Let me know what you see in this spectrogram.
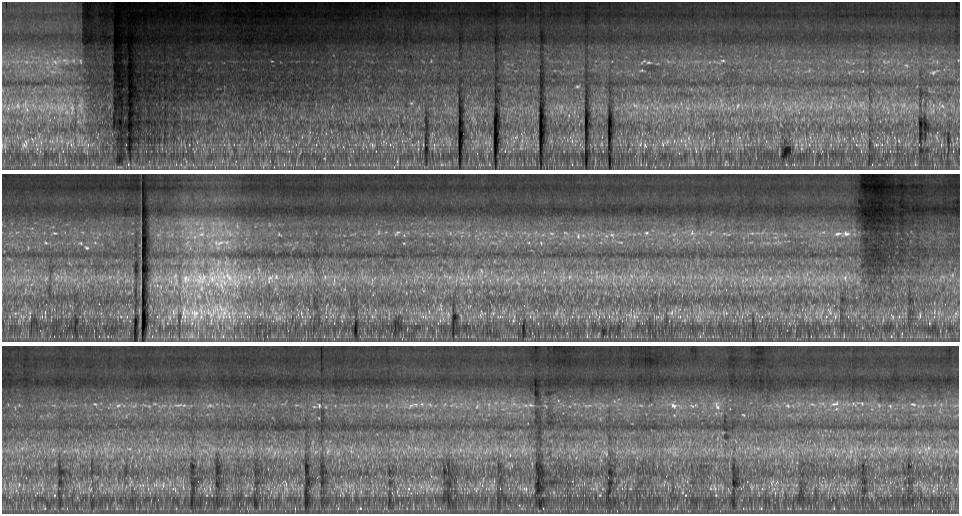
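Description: Mushrooms tipped into a hot frying pan of onions on a propane camp stove: a loud sizzle breaks out about a second in and fades over several seconds, with a few sharp taps on the pan. A second, shorter burst of sizzling comes about two-thirds of the way through, over a steady background hiss.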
